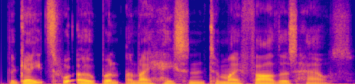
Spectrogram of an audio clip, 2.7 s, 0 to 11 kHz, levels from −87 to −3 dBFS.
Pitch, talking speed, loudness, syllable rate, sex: 95 Hz, 245 wpm, -19 LUFS, 7.0 syllables/s, male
